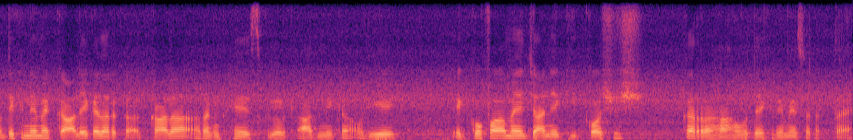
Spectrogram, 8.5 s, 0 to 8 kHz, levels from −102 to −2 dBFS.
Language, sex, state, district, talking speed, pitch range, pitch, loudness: Hindi, male, Bihar, East Champaran, 190 wpm, 110-130 Hz, 120 Hz, -25 LUFS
